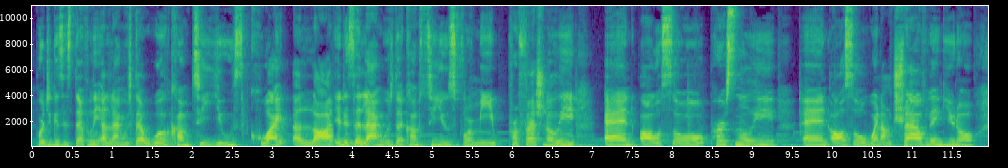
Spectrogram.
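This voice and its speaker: A woman's voice: mid-range voice, normal speed, a bit bright, soft background music. A young woman giving earnest, chatty advice to the camera from her living room, with many "uh" fillers. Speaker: language vlogger.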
